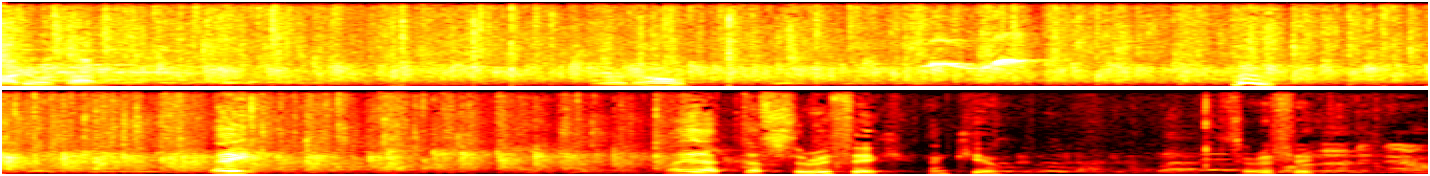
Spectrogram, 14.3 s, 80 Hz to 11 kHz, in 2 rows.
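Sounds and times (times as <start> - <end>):
speech: 0.0 - 0.7, 3.0 - 3.6, 6.1 - 6.5, 8.2 - 8.5, 10.4 - 12.2, 13.3 - 13.9
audience whooping and shouting: 0.0 - 1.8, 6.1 - 6.5
audience applause: 0.0 - 10.8.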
